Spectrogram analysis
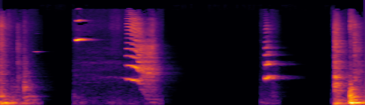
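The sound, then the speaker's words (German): A door creaks open in a few drawn-out, high squeaks, framed by dull low thumps at the start and end. Fairly loud, with no one talking. “Ja, dann schauen wir mal, wer heute an der Tür steht und zum Finale unseres Jubiläums-Podcasts begrüßen können.”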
